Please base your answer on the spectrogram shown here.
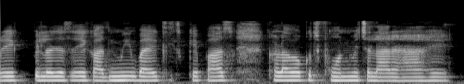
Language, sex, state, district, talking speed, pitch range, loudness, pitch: Hindi, female, Uttar Pradesh, Lalitpur, 205 wpm, 180-190 Hz, -14 LUFS, 185 Hz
